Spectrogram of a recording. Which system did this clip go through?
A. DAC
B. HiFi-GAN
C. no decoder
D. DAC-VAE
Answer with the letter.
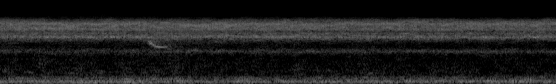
A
